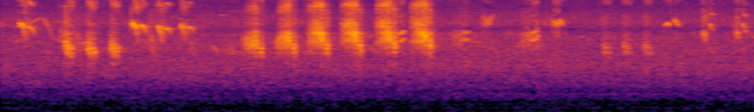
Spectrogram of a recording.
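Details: Oriental Reed Warbler, one of Japan's birds of farmland, grassland and water's edge. Rapid, raspy, repeated chattering notes rise into a loud grinding burst about three per second, then fade to softer scratchy chips.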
